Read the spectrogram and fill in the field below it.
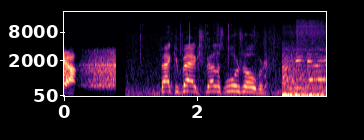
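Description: A young man shouts angrily outdoors.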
